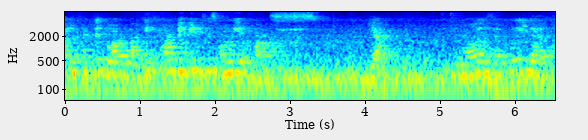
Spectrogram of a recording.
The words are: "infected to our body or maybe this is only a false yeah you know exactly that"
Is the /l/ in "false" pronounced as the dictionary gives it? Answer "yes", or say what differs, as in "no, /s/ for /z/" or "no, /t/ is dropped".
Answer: no, /l/ is dropped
